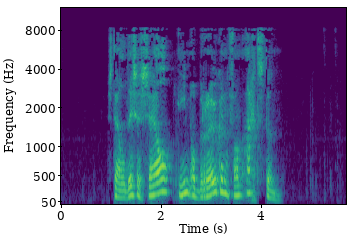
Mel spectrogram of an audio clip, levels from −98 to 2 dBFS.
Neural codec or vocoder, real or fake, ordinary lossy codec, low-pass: none; real; MP3, 32 kbps; 9.9 kHz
